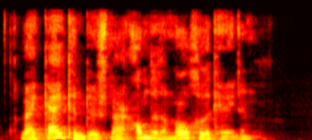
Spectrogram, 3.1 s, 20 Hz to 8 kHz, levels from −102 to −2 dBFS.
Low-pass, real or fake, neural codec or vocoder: 7.2 kHz; fake; codec, 16 kHz, 8 kbps, FreqCodec, smaller model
